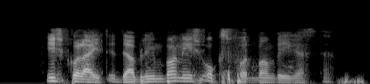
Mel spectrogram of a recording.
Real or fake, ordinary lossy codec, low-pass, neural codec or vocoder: real; AAC, 24 kbps; 5.4 kHz; none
